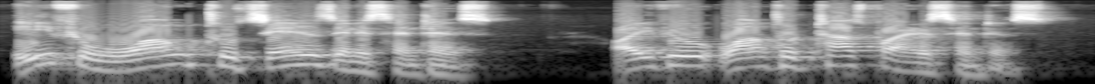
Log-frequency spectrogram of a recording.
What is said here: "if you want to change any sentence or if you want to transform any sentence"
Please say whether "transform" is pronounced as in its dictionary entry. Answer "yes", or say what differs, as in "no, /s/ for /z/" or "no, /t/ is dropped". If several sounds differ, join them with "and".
no, /ɹ/ is dropped and /m/ is dropped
